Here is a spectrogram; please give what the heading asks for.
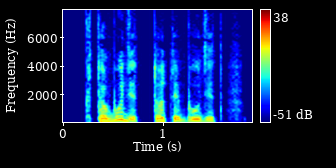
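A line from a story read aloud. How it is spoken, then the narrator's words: Distracted mutter. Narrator (Russian): пробормотала я рассеянно, потому что мое внимание было приковано к тому, что происходило внизу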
